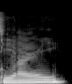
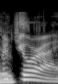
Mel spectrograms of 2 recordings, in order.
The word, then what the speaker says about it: certiorari: Certiorari? Was that? Is that the word? Certiorari is how I say it.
